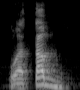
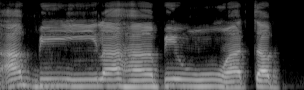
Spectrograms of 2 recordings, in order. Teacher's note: Untuk be-nya, untuk pantulannya itu harus dijeda. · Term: qalqalah akbar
